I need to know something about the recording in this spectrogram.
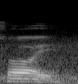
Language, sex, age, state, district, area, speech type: Assamese, male, 30-45, Assam, Nalbari, rural, read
